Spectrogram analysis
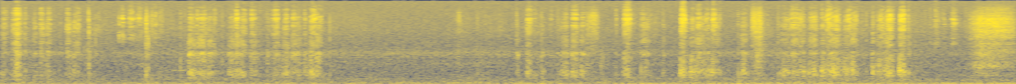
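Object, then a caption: Pencil graphite on paper notebook. A mechanical pencil scratches graphite across lined paper in a spiral notebook on a wooden desk, writing in steady handwriting strokes while the other hand rests on a book. Short bursts of dry, bright scratching come and go in quick strokes over a quiet, constant low hum.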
